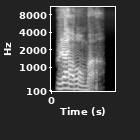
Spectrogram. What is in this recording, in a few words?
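"Réaumur", Indian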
